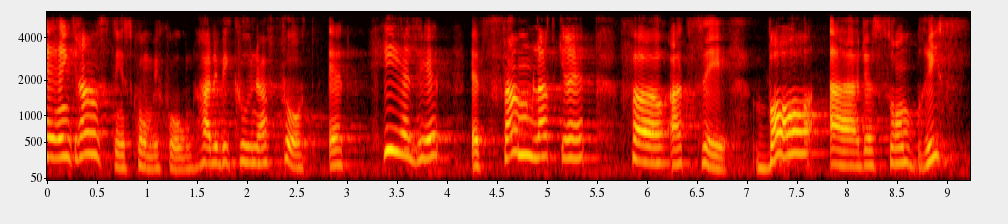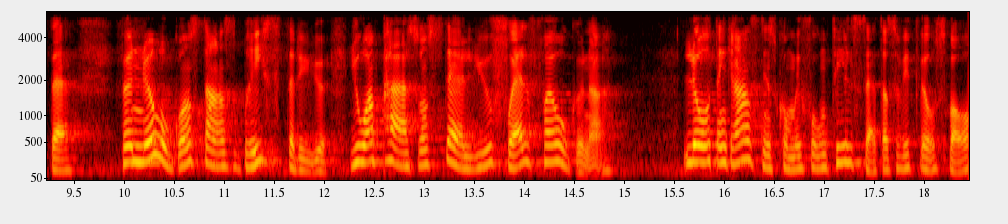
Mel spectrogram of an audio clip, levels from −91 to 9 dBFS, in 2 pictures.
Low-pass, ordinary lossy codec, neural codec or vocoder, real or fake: 5.4 kHz; none; none; real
